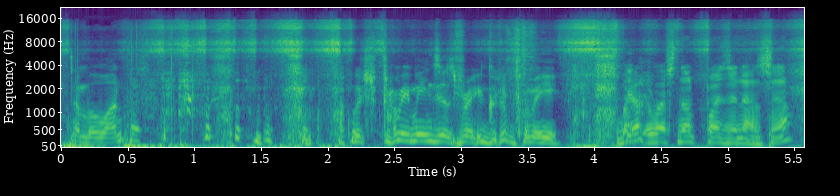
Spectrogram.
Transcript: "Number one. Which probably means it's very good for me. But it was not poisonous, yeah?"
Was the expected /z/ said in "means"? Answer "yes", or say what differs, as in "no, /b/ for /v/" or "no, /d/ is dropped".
yes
